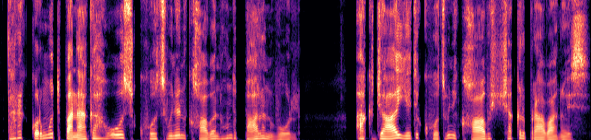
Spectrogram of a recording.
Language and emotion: Kashmiri, fearful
